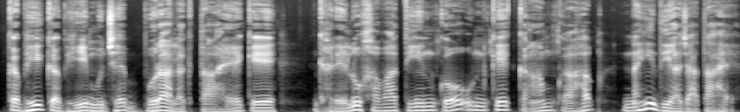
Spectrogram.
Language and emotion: Urdu, sad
